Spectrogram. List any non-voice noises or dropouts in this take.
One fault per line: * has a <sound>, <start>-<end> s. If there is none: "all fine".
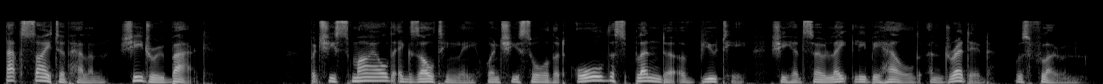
all fine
